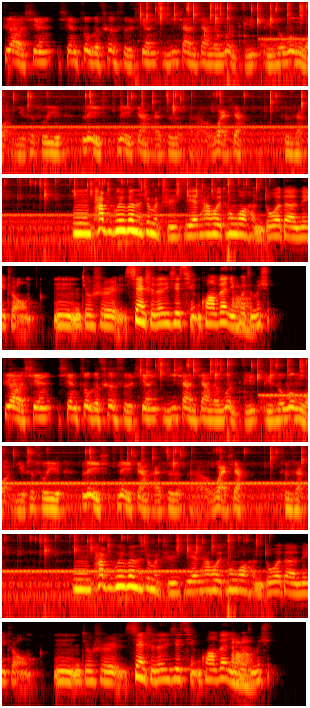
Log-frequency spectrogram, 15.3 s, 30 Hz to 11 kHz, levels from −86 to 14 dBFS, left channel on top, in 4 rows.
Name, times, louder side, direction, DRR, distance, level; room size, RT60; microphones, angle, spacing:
voice 1, 0.0-6.9 7.3-7.6 14.3-14.6, right 4 dB, 30° right, 0.3 m, -29 dB
Sink (filling or washing), 1.7-11.0, left 4 dB, 10° left, 0.6 m, -37 dB
sound 1, 3.2-11.8, right 5 dB, 55° right, 2.5 m, -36 dB
voice 2, 8.5-11.9 12.1-14.8, left 4 dB, 65° left, 0.6 m, -22 dB
7.2 x 4.4 x 4.5 m
head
